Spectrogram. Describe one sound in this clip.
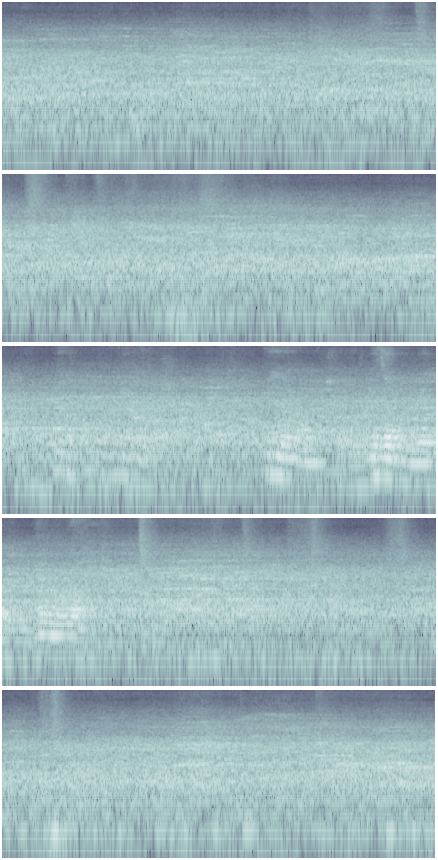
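Many voices murmur in a large echoing hall.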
